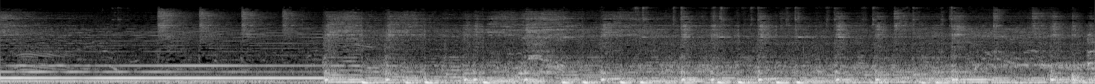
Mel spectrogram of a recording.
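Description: Live rock band with drum kit, bass and guitars: a chord is held steadily for about three seconds, then the full band comes in with drums on a steady beat.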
